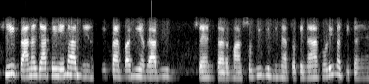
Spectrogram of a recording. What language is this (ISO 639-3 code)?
snd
